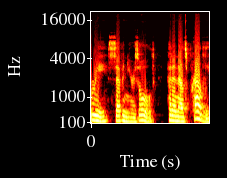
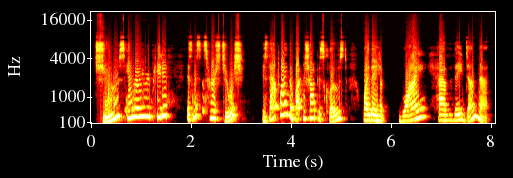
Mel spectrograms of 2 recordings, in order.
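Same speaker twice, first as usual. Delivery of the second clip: put-on alarmed girl; 7 semitones higher, 3 dB louder than usual. A narrator's reading. Anne-Marie shocked questions.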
